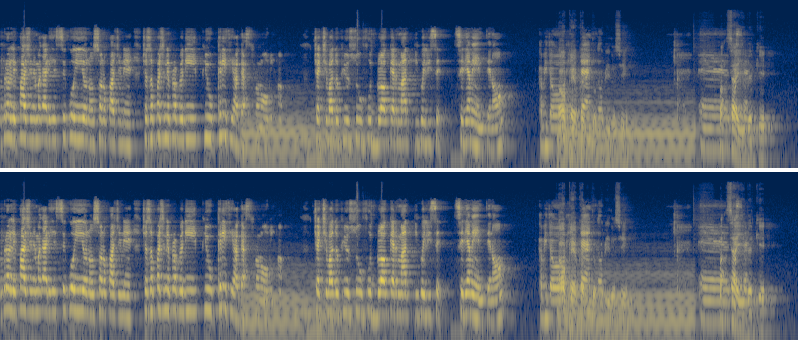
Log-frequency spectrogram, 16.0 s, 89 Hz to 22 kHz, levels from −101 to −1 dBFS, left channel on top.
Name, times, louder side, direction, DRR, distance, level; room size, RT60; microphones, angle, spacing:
voice 1, 0.0-5.6 6.3-8.8 9.1-10.1 10.8-11.3 11.6-12.0 13.5-13.6 14.0-15.0, right 3 dB, 20° right, 0.8 m, -24 dB
sound 1, 4.8-8.2 11.1-13.9, left 1 dB, 40° right, 1.8 m, -39 dB
voice 2, 11.2-12.6 14.0-15.3, right 1 dB, 65° right, 2.2 m, -30 dB
23.5 x 18.0 x 8.0 m
head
